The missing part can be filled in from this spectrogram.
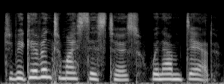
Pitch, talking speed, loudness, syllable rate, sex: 255 Hz, 270 wpm, -17 LUFS, 5.8 syllables/s, female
